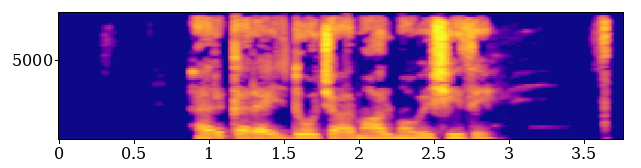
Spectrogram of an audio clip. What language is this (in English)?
Pahari-Potwari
